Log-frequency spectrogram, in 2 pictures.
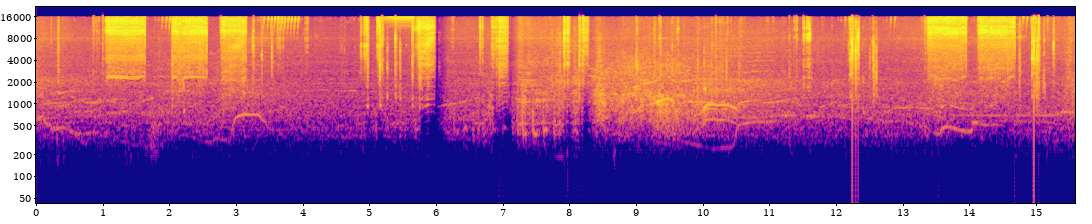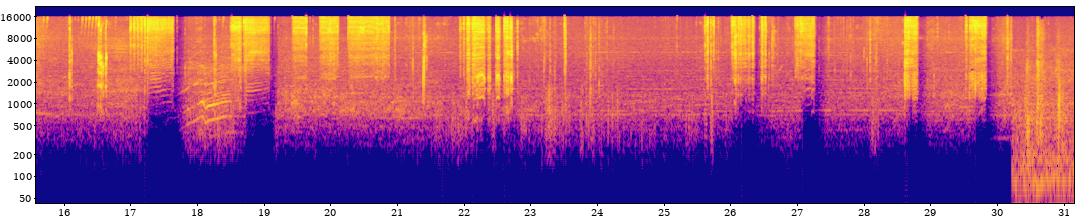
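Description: Cordless drill running in a series of short bursts, each about a second or less with pauses between, drilling pilot holes and driving screws into pine 2x4 framing.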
